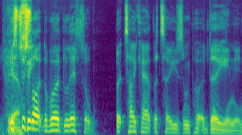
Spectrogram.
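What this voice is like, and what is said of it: British accent. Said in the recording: “Such a lovely accent ... I like the British guy”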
